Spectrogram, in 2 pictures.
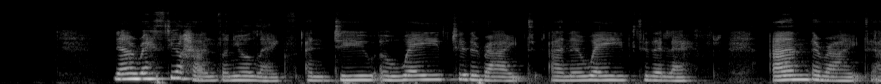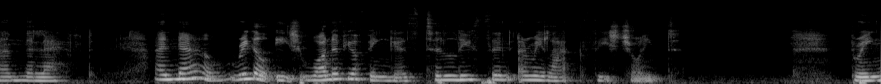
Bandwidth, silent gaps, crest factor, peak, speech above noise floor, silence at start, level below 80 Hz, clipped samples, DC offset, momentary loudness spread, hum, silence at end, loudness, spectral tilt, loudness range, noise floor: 12.5 kHz; none; 18 dB; -8 dBFS; 47 dB; 1.15 s; -48 dBFS; under 0.1%; under 0.1%; 13 LU; none; 0 s; -27 LUFS; -7.5 dB/octave; 4 LU; -73 dBFS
